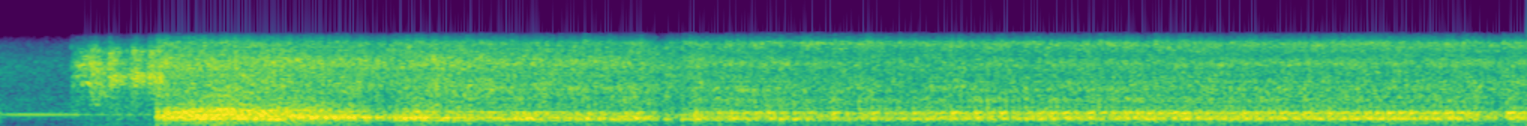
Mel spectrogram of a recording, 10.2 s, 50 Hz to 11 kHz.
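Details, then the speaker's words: 2006 Aprilia Caponord cold start: brief starter whir, then engine catches and idles roughly with uneven beat before dying; ongoing rough idle and stalling problem. "very rough running and it died"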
